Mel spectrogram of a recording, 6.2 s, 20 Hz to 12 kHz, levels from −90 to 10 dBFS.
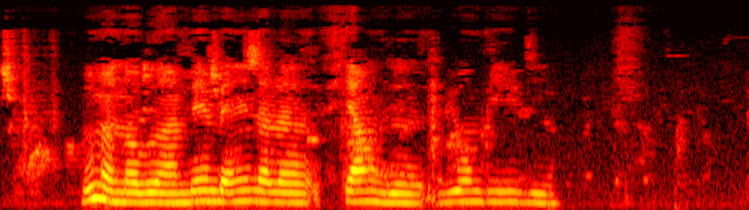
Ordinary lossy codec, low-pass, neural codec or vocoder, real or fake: AAC, 32 kbps; 10.8 kHz; none; real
